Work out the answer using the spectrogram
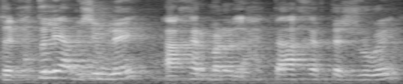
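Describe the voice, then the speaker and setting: A man's voice: high-pitched, rapid-fire, noisy background. A man with a Syrian Arabic accent chatting casually and guessing aloud in a challenge. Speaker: contestant in a dialect challenge. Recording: echoey room, music behind.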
